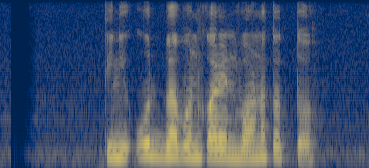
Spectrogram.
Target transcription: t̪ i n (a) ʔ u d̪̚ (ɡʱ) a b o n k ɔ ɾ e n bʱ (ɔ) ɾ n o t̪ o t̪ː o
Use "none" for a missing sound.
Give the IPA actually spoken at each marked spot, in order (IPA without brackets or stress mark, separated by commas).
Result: i, bʱ, ɔ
